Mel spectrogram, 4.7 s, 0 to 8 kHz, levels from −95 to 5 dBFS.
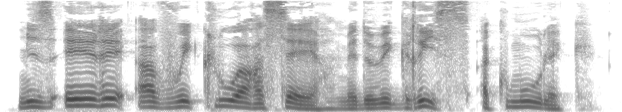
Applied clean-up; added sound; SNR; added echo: none; none; none; none.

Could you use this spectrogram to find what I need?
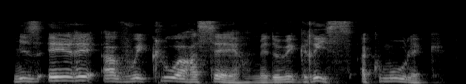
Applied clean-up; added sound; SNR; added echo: none; none; none; reverberation time 0.3 s.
